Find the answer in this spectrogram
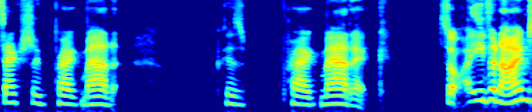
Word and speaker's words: Pragmata: For real though, someone should ask him how you should pronounce pragmatic, because he's saying pragmata. It's just it's actually pragmata, because pragmatic.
